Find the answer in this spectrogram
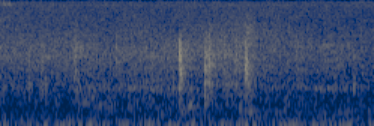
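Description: Near silence in the hall, broken by a few faint, sharp clicks about a second in and again near the end.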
